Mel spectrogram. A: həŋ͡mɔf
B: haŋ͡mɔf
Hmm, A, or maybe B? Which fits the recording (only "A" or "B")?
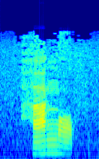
B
